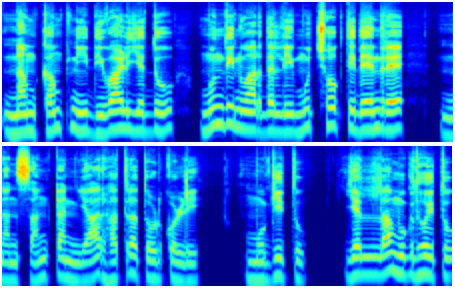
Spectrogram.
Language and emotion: Kannada, sad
